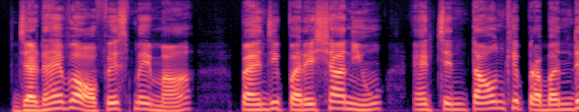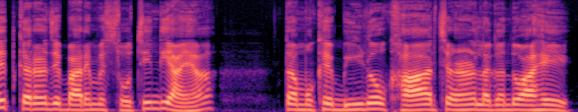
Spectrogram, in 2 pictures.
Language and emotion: Sindhi, angry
